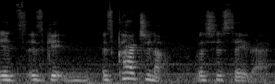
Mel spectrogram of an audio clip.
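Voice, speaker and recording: Moderate-paced speech from a woman, with audible room echo and noticeable background noise. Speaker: vlogger. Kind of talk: personal vlog. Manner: halting.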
